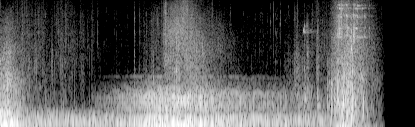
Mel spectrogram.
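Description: A magic spell shimmers and hums as it is cast.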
